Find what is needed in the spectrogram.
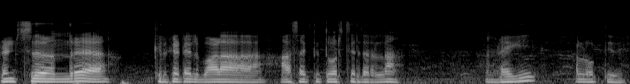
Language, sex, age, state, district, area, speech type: Kannada, male, 18-30, Karnataka, Vijayanagara, rural, spontaneous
